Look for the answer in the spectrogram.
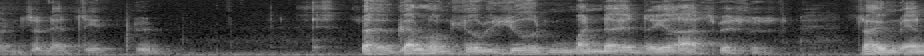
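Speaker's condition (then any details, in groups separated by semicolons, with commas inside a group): Throat cancer; located in throat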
